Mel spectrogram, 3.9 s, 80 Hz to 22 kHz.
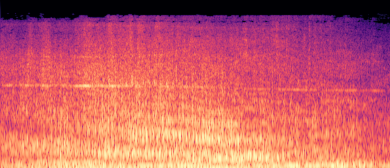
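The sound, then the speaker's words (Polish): Attack helicopters fly over a military training ground during a NATO anniversary display: a loud, steady rotor roar with a low throbbing chop, filling the whole four seconds and easing slightly at the end. “Nad poligonem przeleciały F-16 i śmigłowce szturmowe.”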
